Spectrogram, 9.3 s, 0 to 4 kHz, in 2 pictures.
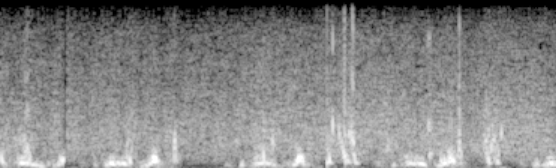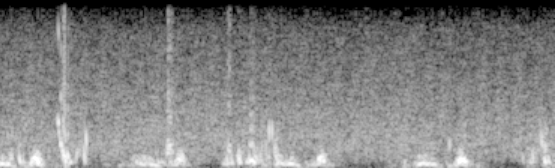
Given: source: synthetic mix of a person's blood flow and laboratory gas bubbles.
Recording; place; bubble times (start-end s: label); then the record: Doppler ultrasound of blood flow; precordium
0.00-0.28 s: bubbles
1.02-1.14 s: bubbles
1.42-1.51 s: bubbles
2.16-2.31 s: bubbles
2.73-3.01 s: bubbles
3.21-3.26 s: bubbles
3.56-3.87 s: bubbles
4.01-4.23 s: bubbles
4.71-4.87 s: bubbles
5.10-5.39 s: bubbles
5.93-6.09 s: bubbles
6.48-7.00 s: bubbles
8.37-8.41 s: bubbles
8.97-9.26 s: bubbles
From the record:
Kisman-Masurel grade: 242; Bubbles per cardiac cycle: several, 3 to 8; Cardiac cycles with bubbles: 100%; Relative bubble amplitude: moderate (0.250 to 0.450); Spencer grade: 3 (all of the cardiac periods contain showers or single bubble signals, but not dominating or overriding the cardiac motion signals); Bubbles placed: anywhere in the cardiac cycle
